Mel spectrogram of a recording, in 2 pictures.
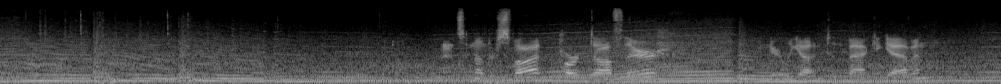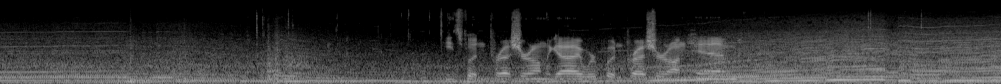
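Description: A racing car engine roars, rising and falling in pitch as it speeds up and shifts gears.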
